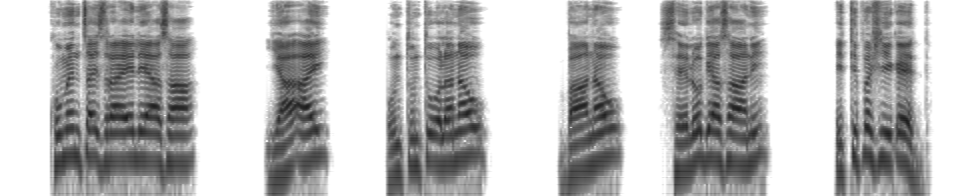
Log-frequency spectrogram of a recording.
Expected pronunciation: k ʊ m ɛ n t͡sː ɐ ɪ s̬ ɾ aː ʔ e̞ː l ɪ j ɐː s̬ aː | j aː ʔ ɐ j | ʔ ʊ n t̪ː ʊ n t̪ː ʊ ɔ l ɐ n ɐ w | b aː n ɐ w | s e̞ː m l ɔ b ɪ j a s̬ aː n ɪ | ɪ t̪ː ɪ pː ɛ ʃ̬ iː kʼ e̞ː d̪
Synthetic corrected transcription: k ʊ m ɛ n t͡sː ɐ ɪ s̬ ɾ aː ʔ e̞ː l ɪ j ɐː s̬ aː | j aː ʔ ɐ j | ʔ ʊ n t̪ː ʊ n t̪ː ʊ ɔ l ɐ n ɐ w | b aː n ɐ w | s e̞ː l ɔ ɡ ɪ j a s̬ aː n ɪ | ɪ t̪ː ɪ pː ɛ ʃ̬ iː kʼ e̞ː d̪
